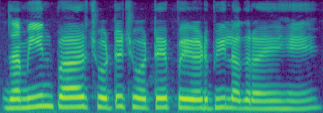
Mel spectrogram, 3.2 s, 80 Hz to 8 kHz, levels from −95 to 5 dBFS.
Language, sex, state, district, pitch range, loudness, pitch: Hindi, female, Madhya Pradesh, Bhopal, 220-245 Hz, -12 LUFS, 230 Hz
